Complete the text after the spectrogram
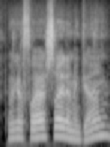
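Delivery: usual speaking voice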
